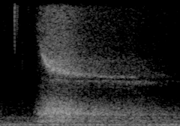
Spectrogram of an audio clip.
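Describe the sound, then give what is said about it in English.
A faint, slow exhale after holding the breath: an airy hiss that begins suddenly and holds steady to the end, with a slight thin whistling edge. “So go ahead and slowly exhale.”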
